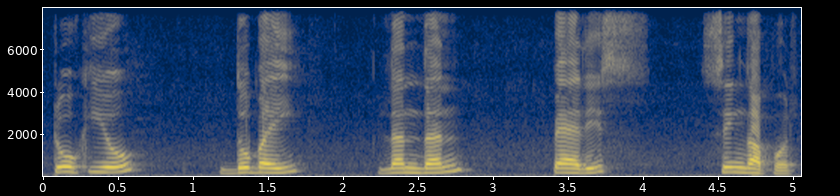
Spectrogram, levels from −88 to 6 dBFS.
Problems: constant background noise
